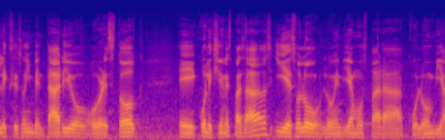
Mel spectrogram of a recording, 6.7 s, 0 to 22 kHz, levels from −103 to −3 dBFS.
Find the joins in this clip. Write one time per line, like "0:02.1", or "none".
none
